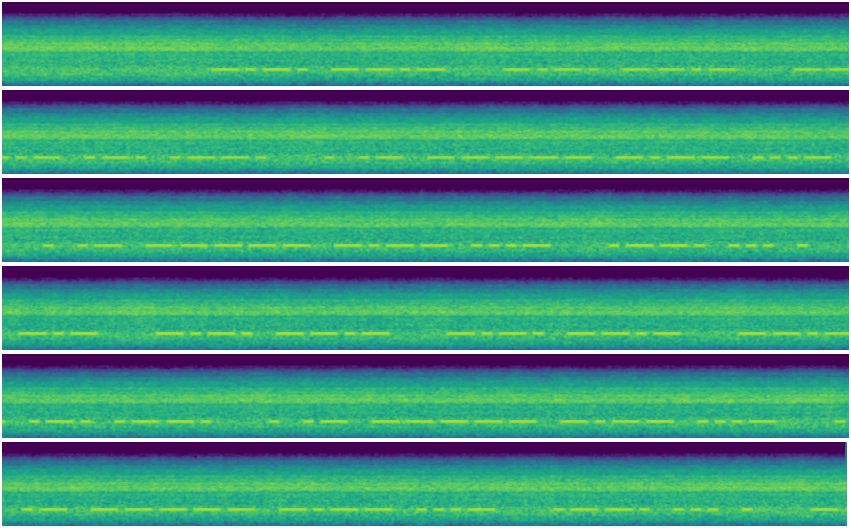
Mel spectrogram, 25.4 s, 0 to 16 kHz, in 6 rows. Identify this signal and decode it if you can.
Morse code, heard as a keyed tone, machine-sent, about 28 wpm, 740 Hz, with radio static. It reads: CQ CQ QRP EA0YV EA0YV PSE K CQ CQ QRP EA0YV EA0YV PSE …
